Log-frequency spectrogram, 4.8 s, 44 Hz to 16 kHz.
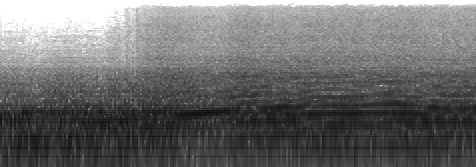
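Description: Twin-turbocharged, supercharged 6.2-litre Hemi V8 of a Dodge Charger Redeye making a hard third-gear pull, heard from inside the cabin. The engine note climbs and then wavers, and a rushing hiss comes in about a second and a half in. The rear tyres are spinning the whole way and traction control is cutting in.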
